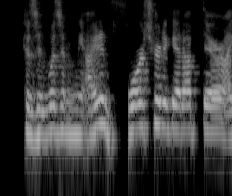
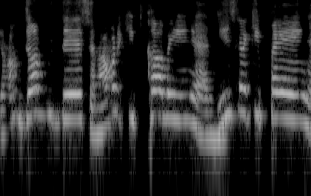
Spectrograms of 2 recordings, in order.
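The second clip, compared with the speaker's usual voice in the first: pitched-up sassy retort, tossed off; 6 semitones higher than usual. Retold or imitated. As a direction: fling it back with attitude, voice up high. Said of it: "sassy mood".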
